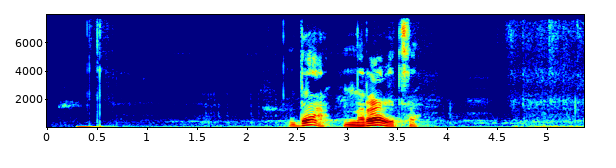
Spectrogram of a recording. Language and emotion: Russian, positive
